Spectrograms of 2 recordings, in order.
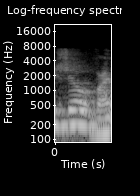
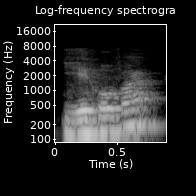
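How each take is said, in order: First: Jeová the Portuguese way, ending on stressed VÁ; Portuguese pronunciation. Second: Yehová with a Y glide, ending on stressed VÁ; Hebrew-style pronunciation. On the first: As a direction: pronounce Jeová as in Portuguese, opening on a zh sound. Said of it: "Jeová em português". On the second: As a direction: say Yehová with an opening Y sound. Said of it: "nós preferimos a pronúncia Yehová". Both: Shown as a demonstration.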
